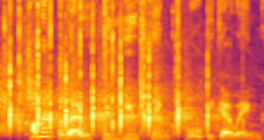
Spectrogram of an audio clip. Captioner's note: group applauds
